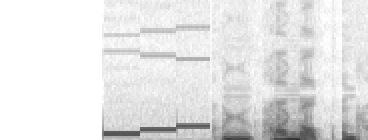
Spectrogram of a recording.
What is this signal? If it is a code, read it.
Special information tone, with speech.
